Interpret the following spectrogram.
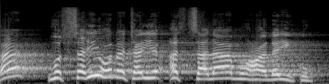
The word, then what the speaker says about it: السلام علیکم: وہ صحیح ہونا چاہیے، السلام علیکم، پورا لفظ نکالے، الف لام کو کھائے نہیں، الف لام کو جو لوگ کھا جاتے وہ کھائے نہیں، بالکل صحیح تلفظ۔ اگر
